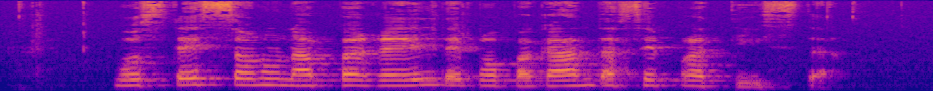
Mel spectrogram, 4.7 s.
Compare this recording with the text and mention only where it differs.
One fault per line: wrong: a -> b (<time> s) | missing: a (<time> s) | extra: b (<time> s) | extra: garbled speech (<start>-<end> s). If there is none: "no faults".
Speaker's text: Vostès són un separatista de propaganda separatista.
wrong: separatista -> aparell (1.5 s)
